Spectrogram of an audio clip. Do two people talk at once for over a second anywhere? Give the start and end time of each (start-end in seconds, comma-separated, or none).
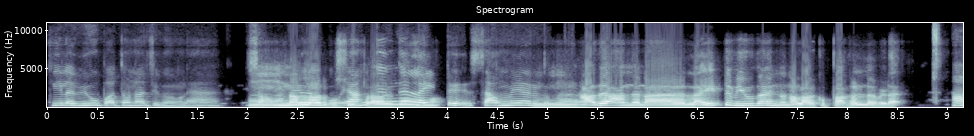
2.1-3.9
